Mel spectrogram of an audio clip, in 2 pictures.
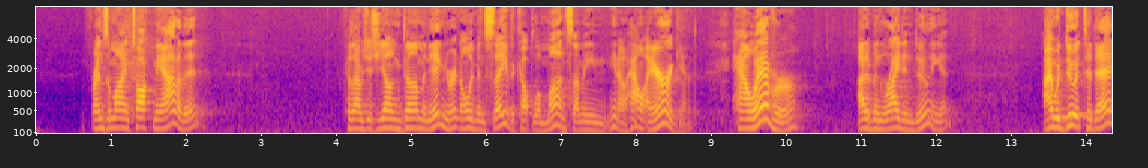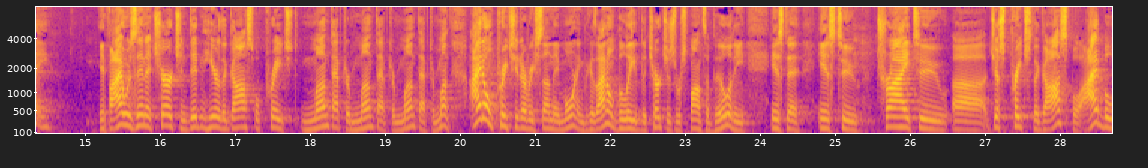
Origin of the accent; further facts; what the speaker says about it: Pennsylvania, United States; also born or lived in Maryland / Huntsville, Alabama; I was raised in Pennsylvania, Maryland. My dad was military, traveled around. I was born in Huntsville, Alabama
